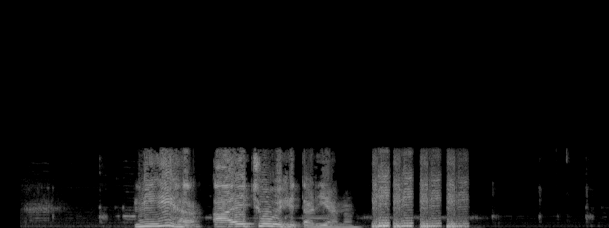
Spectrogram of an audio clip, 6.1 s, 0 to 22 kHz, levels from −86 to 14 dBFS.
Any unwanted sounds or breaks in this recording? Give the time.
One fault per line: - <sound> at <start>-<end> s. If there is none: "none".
- laugh at 3.7-4.7 s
